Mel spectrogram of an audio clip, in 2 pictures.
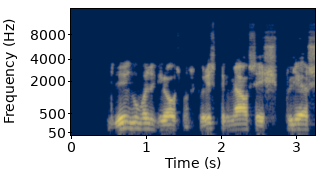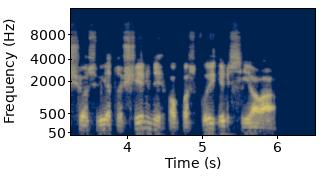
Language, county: Lithuanian, Kaunas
